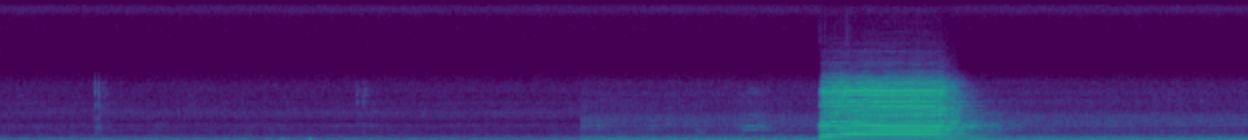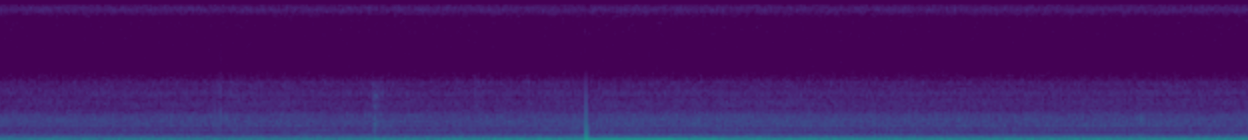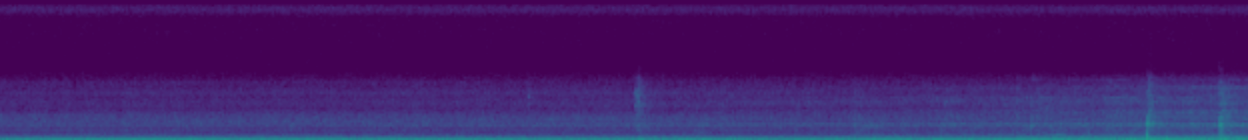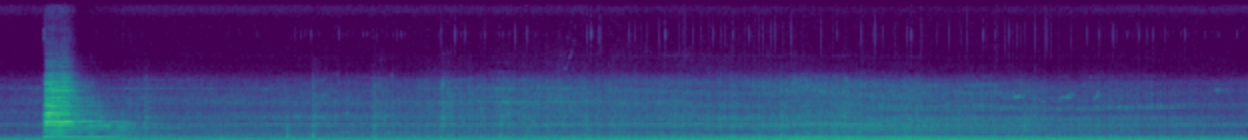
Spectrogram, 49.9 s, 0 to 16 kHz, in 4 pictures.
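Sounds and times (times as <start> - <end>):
diesel train engine rumbling: 0.0 - 49.9
train horn blast: 8.2 - 10.4, 37.8 - 39.5.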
